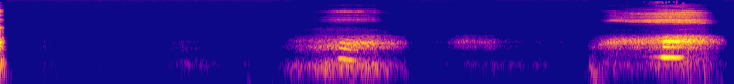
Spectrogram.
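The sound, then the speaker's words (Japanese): A soft yawn: a long, breathy, voiced exhale, a brief quieter one, then a second drawn-out yawn that rises slightly louder. No one speaks. “ご主人様にあくびを聞かせてしまうなんて。”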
